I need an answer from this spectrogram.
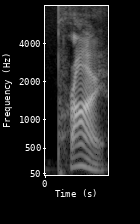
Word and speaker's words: Prai: It's called Prai. I think that's how you say it, P-R-A-I.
